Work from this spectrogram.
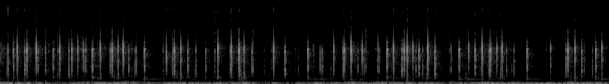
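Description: Fingertips type continuously on a small Zoom65 65% mechanical keyboard with a dark case and white and grey SA plastic keycaps. It makes a rapid stream of short, bright clacks centered around 2 kHz over a low steady hum, with brief pauses between bursts of typing.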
